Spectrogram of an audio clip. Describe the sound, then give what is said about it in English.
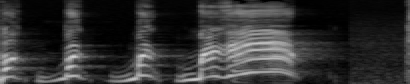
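A voice imitates a chicken: three short, quick clucks followed by a longer, loud, drawn-out squawk, then a brief silence. “I'm just making chicken noises now.”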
